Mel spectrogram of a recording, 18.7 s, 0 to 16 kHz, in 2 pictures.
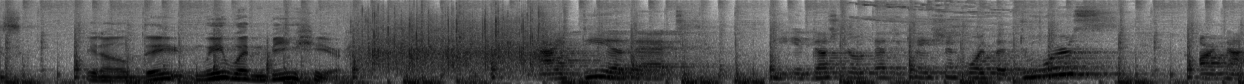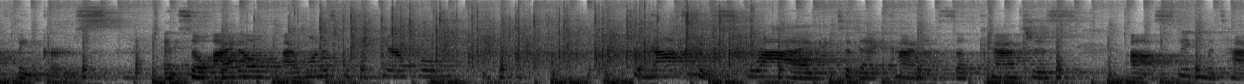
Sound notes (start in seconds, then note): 2.6 applause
